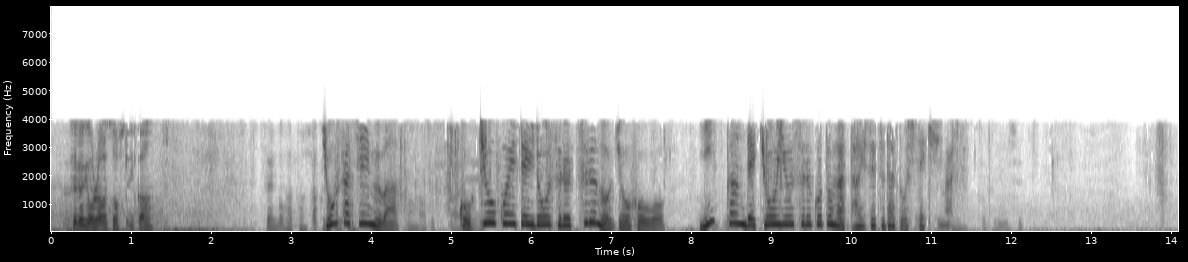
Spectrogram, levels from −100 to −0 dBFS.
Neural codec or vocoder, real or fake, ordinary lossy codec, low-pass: none; real; AAC, 16 kbps; 7.2 kHz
